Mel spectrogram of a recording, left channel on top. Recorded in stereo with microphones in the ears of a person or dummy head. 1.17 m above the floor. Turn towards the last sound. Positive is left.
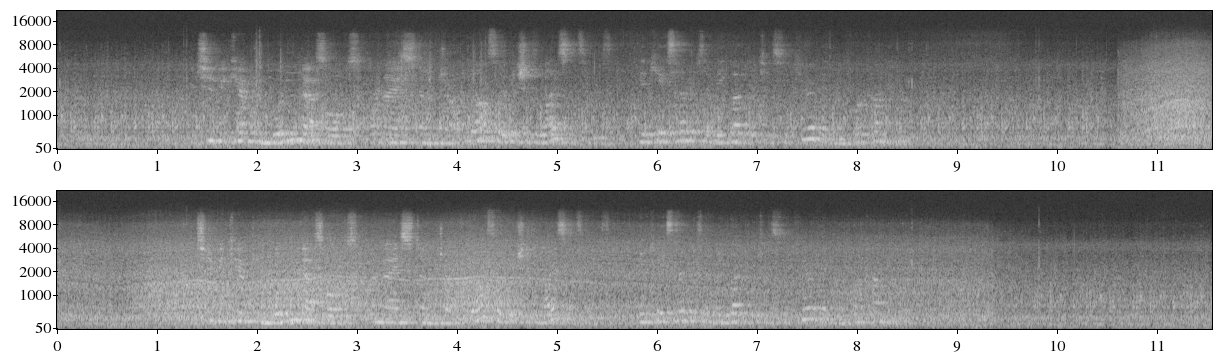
turn(degrees=-45)  # may be behind; listen again after turning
